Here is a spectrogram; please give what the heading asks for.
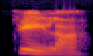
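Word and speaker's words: Shelagh: name of Shea and I don't want to spell it the conventional way I want to to say s h e l a g h Gila that way so you must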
